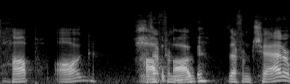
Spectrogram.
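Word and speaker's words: Hauppauge: uh confirmed it's pronounced hop ag.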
